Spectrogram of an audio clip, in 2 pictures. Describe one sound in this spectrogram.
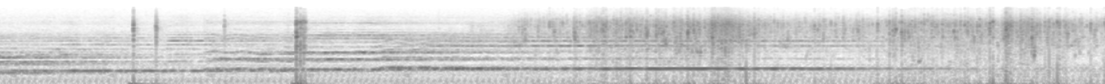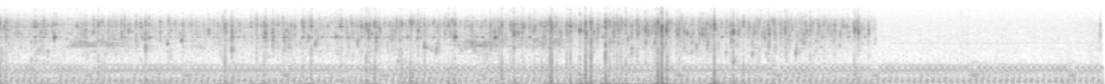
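Water runs from a tap into a basin.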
